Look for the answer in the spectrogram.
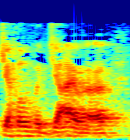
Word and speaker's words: Jehovah Jireh: He's more than just Jehovah Jireh or Jehovah Yireh, I guess is the way they pronounce it in Hebrew.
